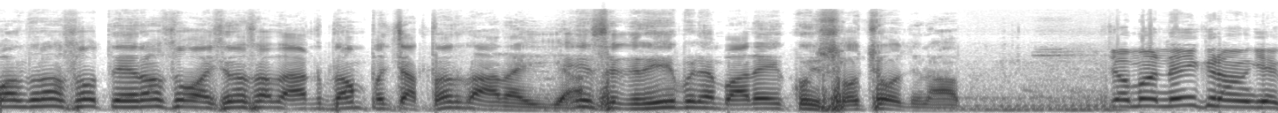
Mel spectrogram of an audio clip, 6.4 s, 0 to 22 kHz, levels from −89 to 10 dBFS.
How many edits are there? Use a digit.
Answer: 2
